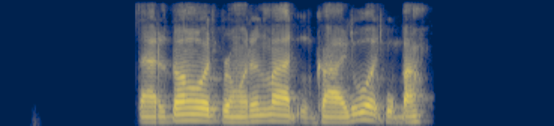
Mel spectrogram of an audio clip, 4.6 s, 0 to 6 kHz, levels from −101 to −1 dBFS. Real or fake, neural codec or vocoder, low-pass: fake; codec, 24 kHz, 0.9 kbps, WavTokenizer, small release; 5.4 kHz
